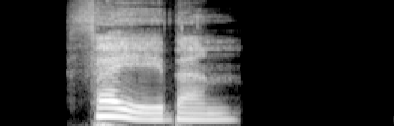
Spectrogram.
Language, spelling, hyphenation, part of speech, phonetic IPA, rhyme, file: Hungarian, fejében, fe‧jé‧ben, postposition / noun, [ˈfɛjeːbɛn], -ɛn, Hu-fejében.ogg
- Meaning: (postposition) in return for something, in exchange, as a means of reciprocating; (noun) inessive of feje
